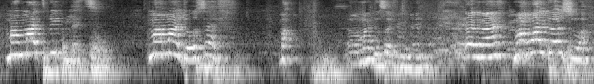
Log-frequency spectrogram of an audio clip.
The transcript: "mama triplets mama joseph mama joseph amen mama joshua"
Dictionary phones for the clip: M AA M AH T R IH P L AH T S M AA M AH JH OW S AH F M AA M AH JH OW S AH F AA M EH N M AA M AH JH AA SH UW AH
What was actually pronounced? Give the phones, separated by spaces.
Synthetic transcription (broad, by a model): M AA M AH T R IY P L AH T M AA M AH JH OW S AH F M AA M AH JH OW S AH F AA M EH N M AA M AH JH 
